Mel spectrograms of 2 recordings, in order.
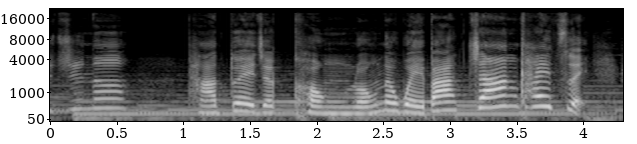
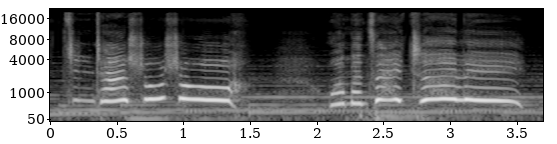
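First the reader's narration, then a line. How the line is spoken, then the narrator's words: Shouting. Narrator (Chinese): 罗罗和跳跳大叫起来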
